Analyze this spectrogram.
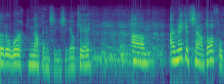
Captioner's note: laughter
